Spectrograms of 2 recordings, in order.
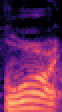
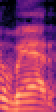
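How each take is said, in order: First: It is said in a British accent. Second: It is said in an Indian accent.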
